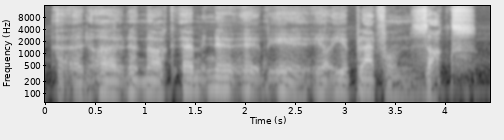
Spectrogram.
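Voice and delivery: low, soft, halting impression; halting low-voiced tech mogul impression; Elon Musk. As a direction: stammer it low and quietly, full of hesitations. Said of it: "Elon Musk says".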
